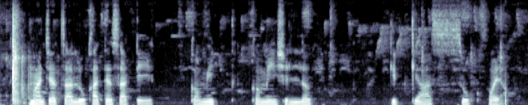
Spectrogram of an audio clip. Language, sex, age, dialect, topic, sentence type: Marathi, male, 18-24, Southern Konkan, banking, statement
